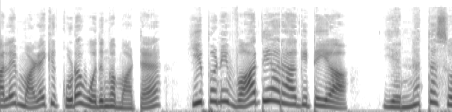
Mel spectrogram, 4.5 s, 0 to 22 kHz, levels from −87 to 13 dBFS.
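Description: Speech, and nothing is technically wrong with it.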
